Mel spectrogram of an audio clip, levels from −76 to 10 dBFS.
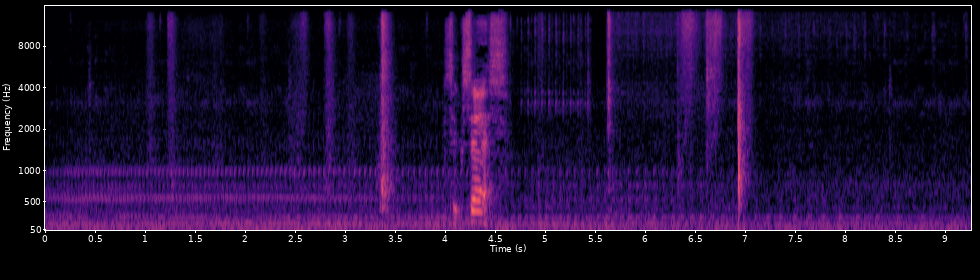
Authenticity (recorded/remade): recorded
